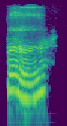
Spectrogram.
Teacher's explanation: that F has to remain only air the r gets its own sound no sound in F at all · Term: voiceless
